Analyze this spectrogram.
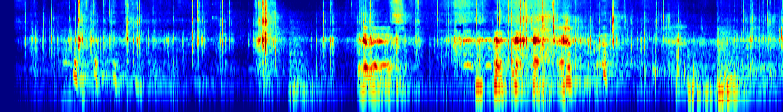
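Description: Wrapping paper crinkles and tears.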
